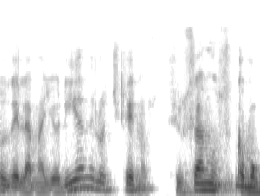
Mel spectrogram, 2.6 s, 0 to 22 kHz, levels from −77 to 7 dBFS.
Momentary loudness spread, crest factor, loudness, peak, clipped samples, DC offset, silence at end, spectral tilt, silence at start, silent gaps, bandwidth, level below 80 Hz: 9 LU; 18 dB; -25 LUFS; -6 dBFS; under 0.1%; under 0.1%; 0 s; -8 dB/octave; 0 s; none; 12.5 kHz; -60 dBFS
